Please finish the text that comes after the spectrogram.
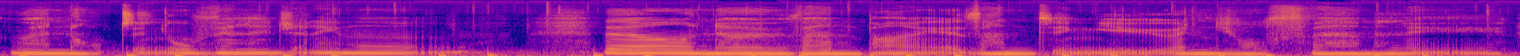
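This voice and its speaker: A woman playing a cruel, possessive vampire mistress in an ASMR roleplay, with a British accent and a breathy, taunting whisper. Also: medium pitch, level tone, warm tone, a little hiss or hum. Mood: menacing, coaxing. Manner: slow, drawn-out, taunting endearments.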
